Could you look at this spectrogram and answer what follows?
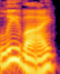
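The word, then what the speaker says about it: Lévis: There were in Madame Dei's salon some very venerable old noble women whose names were Mathan, no, Levas, pronounced Levi, and Cambis, pronounced Cambes.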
